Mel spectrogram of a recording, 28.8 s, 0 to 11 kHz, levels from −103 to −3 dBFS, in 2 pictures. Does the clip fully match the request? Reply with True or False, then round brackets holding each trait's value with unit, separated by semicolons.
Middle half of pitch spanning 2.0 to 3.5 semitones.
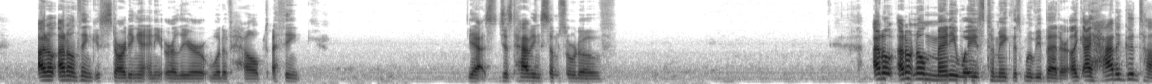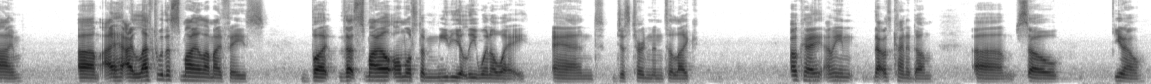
False (4.1 semitones)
